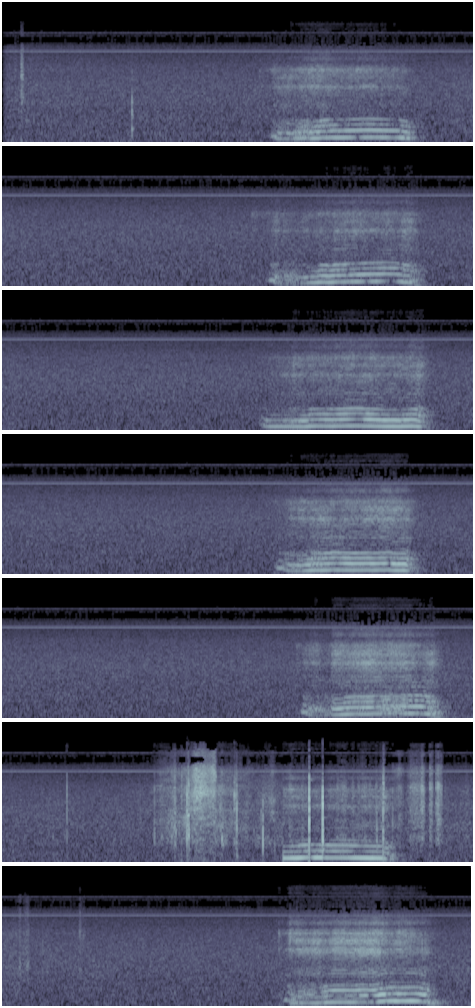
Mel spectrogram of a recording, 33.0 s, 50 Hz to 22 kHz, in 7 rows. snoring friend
0:02.6 0:04.2, 0:07.2 0:09.0, 0:12.0 0:13.8, 0:16.8 0:18.4, 0:21.8 0:23.4, 0:26.4 0:27.6, 0:31.0 0:32.7

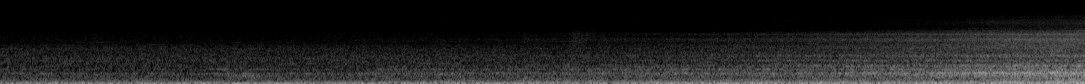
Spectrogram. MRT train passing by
0:06.2 0:10.8

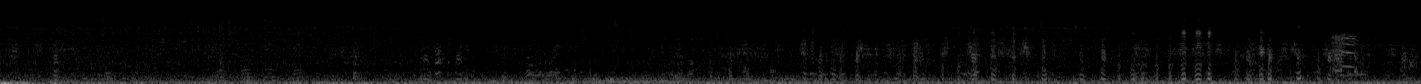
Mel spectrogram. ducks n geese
0:03.4 0:04.8, 0:06.7 0:14.2

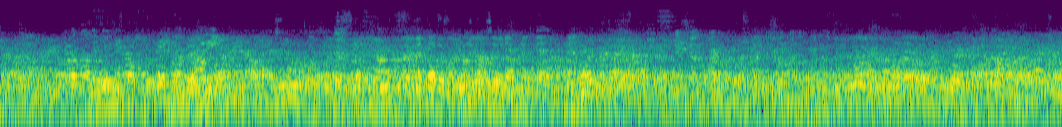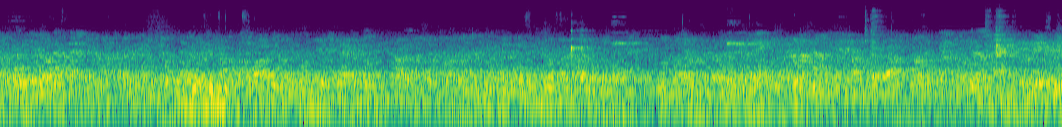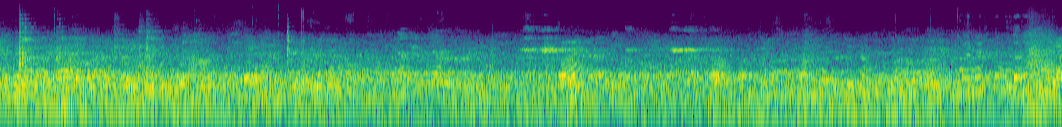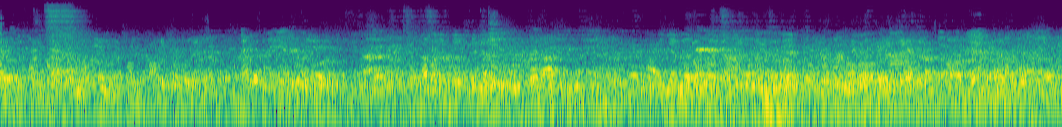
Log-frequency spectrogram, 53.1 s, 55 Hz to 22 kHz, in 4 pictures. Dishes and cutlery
0:20.4 0:21.1, 0:25.6 0:26.0, 0:33.0 0:33.8, 0:34.4 0:35.4

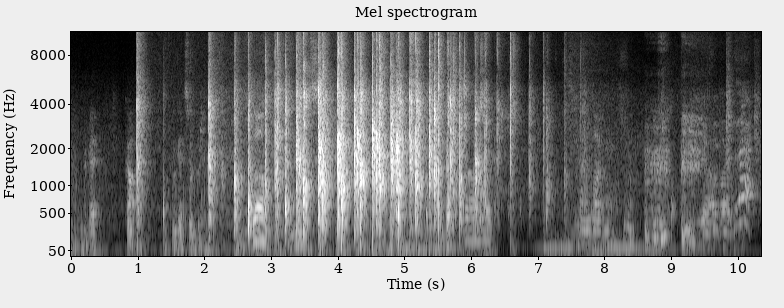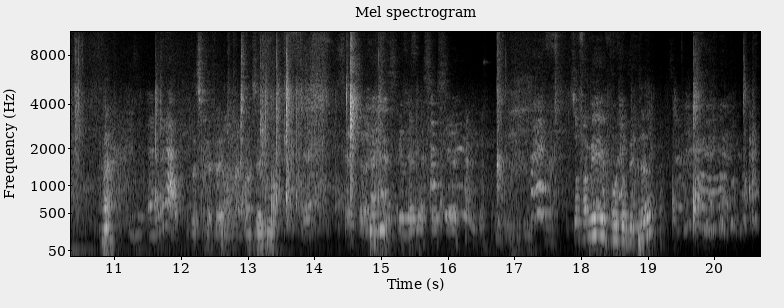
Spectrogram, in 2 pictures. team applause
0:01.0 0:10.4

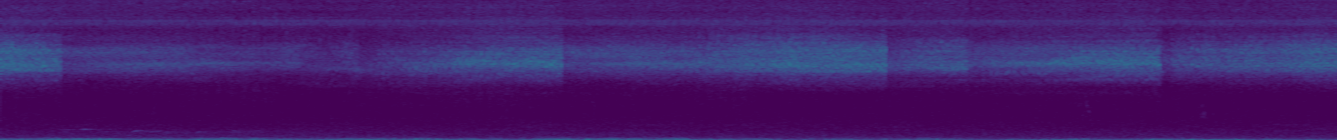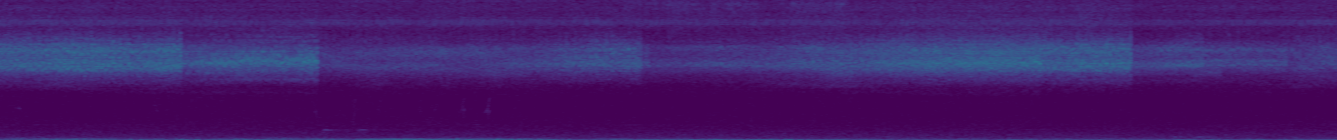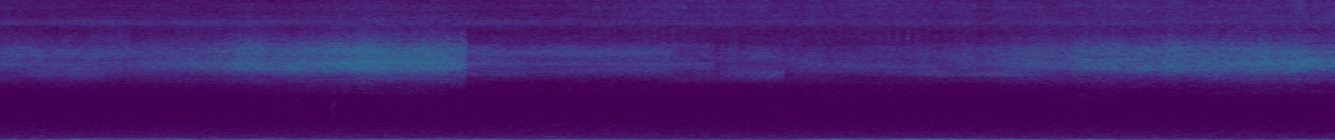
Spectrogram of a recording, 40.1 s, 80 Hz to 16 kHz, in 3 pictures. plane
0:00.0 0:07.8, 0:16.0 0:19.2, 0:27.0 0:33.7, 0:34.5 0:39.2

